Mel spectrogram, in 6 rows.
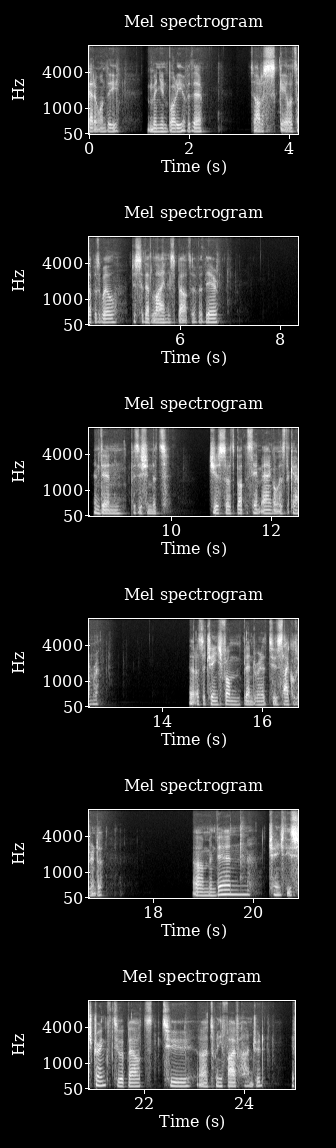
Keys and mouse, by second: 0.5 r, 1.4 s, 3.9-4.2 drag, 4.2 s, 6.9 g, 7.9 r, 8.7 q, 9.1 g, 10.3 r, 12.9 g, 14.0 a, 19.8-22.9 drag, 22.9 KP_0, 24.0 KP_0, 24.6 z.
